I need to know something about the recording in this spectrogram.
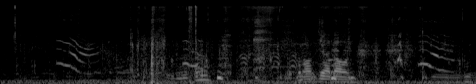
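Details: Baby monkey Lucie crying as its mother refuses milk: a series of thin, whistled, falling whimpers, each sweeping downward, some stacked in quick pairs, with soft rustling and clicks between the calls.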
